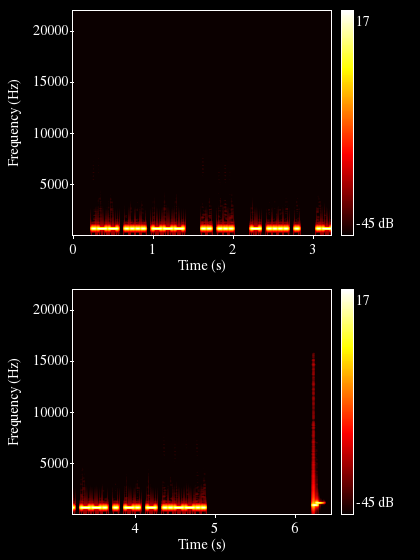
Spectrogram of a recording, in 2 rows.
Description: Morse code, heard as a keyed tone, about 36 wpm, 700 Hz. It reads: WHO IS THE AGENT?
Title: Sentences from Top 1600 Words 35wpm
